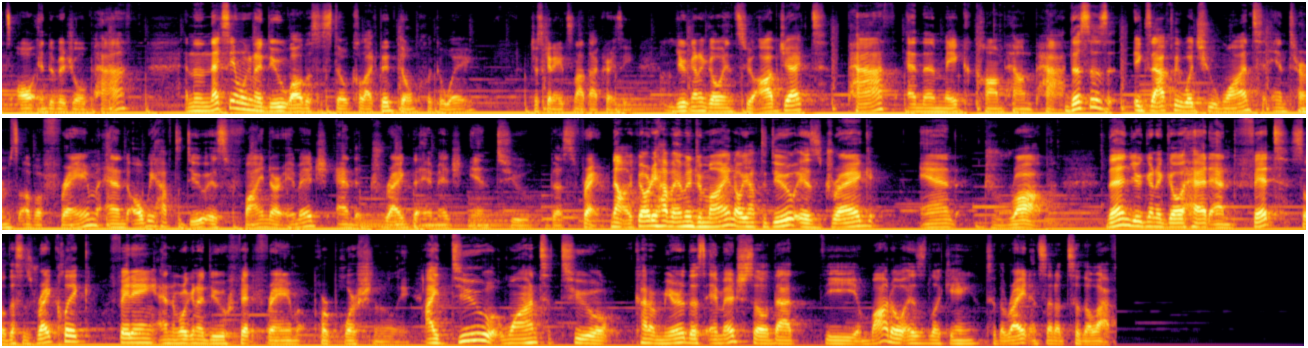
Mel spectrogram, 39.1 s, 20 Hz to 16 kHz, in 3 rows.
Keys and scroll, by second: 30.2 w, 31.0 space, 38.9 w.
